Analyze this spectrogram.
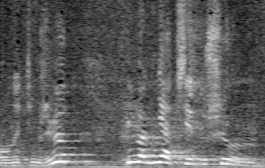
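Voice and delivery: ordinary delivery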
